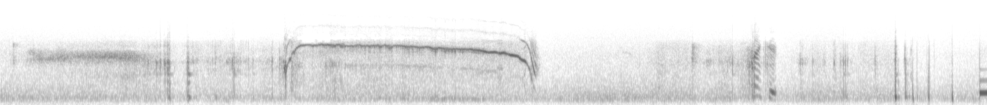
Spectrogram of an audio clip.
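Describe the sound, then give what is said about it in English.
A year-six child from Goulburn, screaming down the telephone, lets out one long, shrill end-of-a-hard-day scream lasting about three seconds. It rises quickly, holds a steady high pitch, then cuts off abruptly against a constant rushing background noise. “Here is my special end of a hard day in year six scream.”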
